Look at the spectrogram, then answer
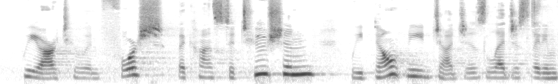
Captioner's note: none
